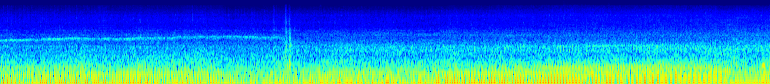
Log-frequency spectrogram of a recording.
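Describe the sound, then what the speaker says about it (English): Vehicle engine revving on a ride through narrow country lanes lined with high bushes, a loud continuous drone that rises and falls in pitch as the throttle opens, heavy with road and wind rumble. "It does sound nice when you give it a bit of rev through the lanes and the high bushes either side."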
